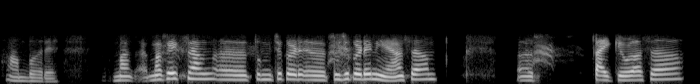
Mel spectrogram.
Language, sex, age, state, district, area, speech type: Goan Konkani, female, 45-60, Goa, Canacona, rural, conversation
